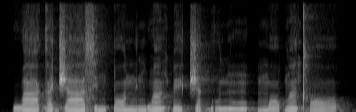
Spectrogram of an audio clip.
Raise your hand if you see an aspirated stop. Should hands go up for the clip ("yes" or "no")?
yes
